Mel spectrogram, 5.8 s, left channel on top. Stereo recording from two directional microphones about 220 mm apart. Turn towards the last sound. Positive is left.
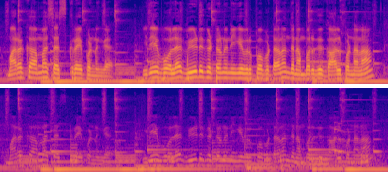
turn(degrees=45)  # may be behind; listen again after turning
